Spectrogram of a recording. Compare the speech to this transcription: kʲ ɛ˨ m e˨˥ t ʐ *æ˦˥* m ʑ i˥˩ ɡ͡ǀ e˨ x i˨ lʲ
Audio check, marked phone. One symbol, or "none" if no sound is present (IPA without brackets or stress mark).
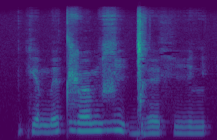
œ˦˥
